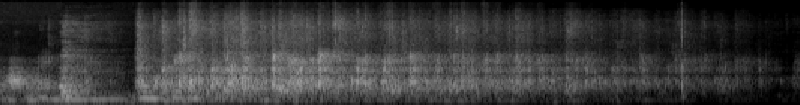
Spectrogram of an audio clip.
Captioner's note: audience claps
